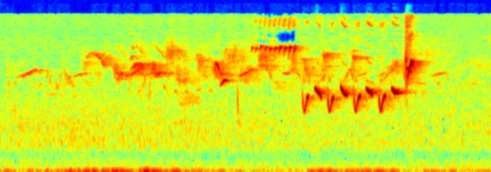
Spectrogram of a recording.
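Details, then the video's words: Wild songbirds twittering softly in the background, then a crisp sequence of five rapid, bright descending chirps ending in a sharp high note. "Kicauan Burung Cerminkan Suasana Damai"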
